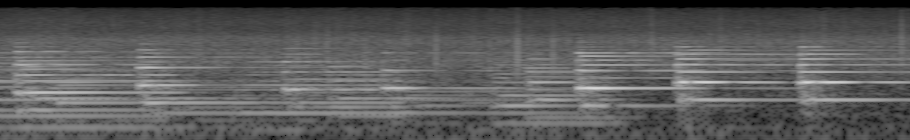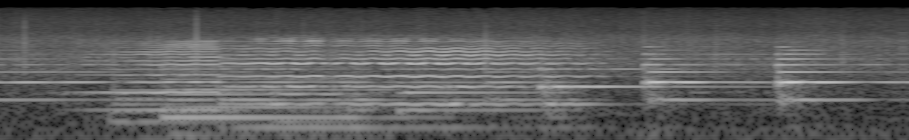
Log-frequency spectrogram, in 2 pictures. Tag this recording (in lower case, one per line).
music
pizzicato
musical instrument
violin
